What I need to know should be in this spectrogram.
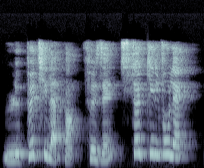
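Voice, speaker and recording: A woman narrating a children's audiobook in a slow, expressive storytelling manner. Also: sits high. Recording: roomy, dull lo-fi audio.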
